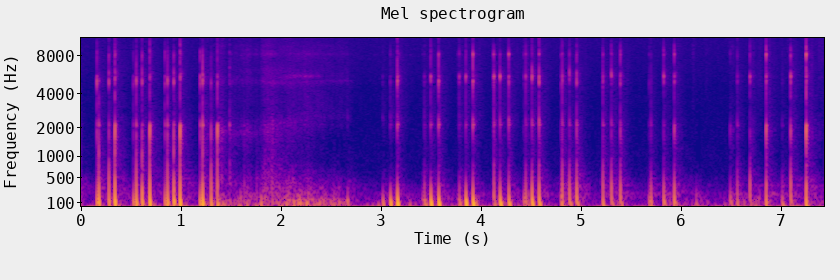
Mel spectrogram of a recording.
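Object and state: Wooden coaster.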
